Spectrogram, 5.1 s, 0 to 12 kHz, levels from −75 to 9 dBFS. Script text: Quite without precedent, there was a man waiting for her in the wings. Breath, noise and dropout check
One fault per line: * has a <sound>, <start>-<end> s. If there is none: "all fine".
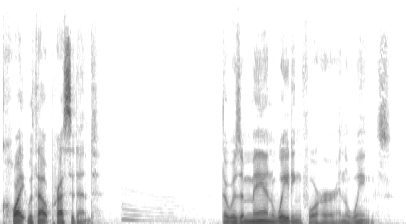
* has a sigh, 1.5-2.5 s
